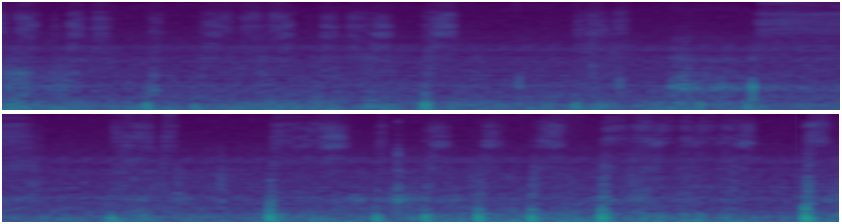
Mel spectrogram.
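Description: Felt-tip marker writing on a whiteboard: faint scratching strokes and small taps as the letters are formed, coming more often in the last few seconds.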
